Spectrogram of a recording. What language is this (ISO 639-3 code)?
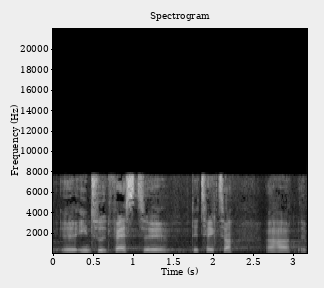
dan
